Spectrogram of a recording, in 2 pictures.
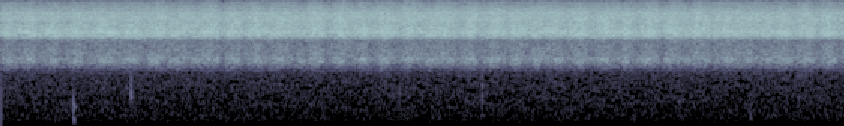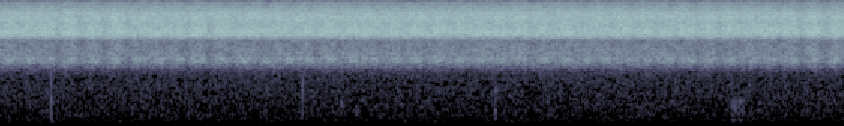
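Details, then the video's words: Cicadas singing in olive trees: a steady, dense, hissing buzz high in pitch, unbroken throughout with faint pulsing, a few soft low knocks beneath. "Sound of cicadas"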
